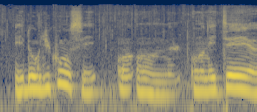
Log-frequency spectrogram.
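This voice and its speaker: With noticeable background noise present, a man talks in a high pitch. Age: 40s. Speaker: PE teacher and adventure racer. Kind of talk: personal race narrative. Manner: animated.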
